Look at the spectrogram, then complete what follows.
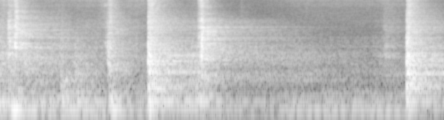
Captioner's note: banging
